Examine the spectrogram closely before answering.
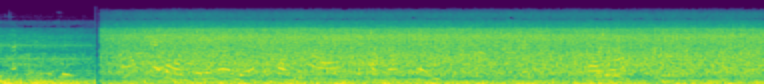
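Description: A fountain's jets splash steadily into a pool.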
